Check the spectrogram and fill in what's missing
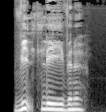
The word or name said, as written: vildtlevende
